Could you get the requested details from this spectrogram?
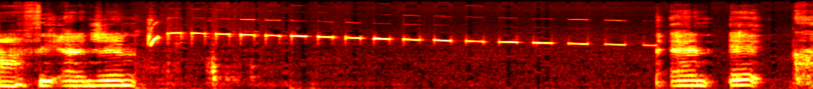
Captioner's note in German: geheimnisvoller Piepton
